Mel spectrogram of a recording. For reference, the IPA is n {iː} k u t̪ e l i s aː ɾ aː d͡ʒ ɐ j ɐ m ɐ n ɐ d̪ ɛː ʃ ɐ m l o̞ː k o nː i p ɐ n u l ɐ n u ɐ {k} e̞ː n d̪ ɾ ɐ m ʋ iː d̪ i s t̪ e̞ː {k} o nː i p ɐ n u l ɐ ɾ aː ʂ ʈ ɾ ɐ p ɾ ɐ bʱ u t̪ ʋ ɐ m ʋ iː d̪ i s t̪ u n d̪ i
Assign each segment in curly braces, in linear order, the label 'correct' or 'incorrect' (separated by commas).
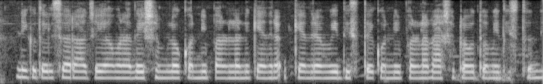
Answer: correct, correct, correct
